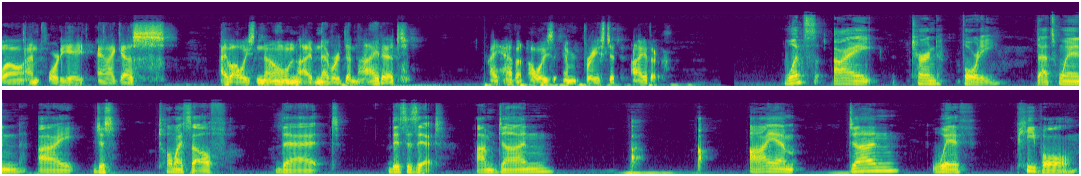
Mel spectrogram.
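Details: Real stuttering in an adult man who stutters, with repetitions and part-word repetitions; finding: stuttering.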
